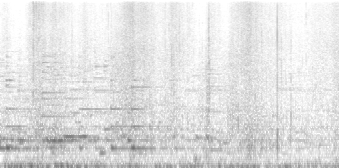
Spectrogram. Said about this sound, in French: Quand il y a beaucoup de bruit de cloche, c'est qu'il y a un gros mouvement de foule et donc elles lèvent la tête de leur herbe, elles voient vers où c'est.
